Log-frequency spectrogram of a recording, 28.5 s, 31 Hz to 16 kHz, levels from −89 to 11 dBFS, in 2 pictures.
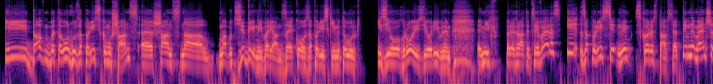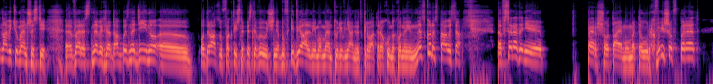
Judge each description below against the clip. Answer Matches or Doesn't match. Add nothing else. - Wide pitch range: Matches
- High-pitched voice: Doesn't match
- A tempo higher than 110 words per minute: Matches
